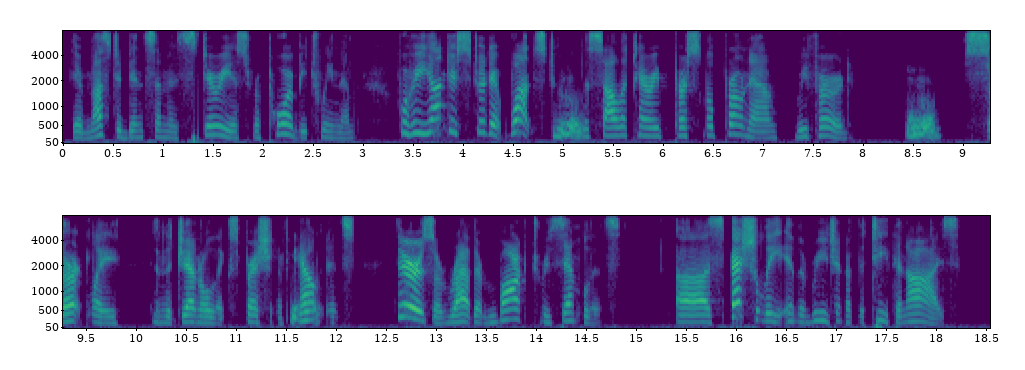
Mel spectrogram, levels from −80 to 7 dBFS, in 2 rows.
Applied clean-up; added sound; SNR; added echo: neural diffusion model UNIVERSE++.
